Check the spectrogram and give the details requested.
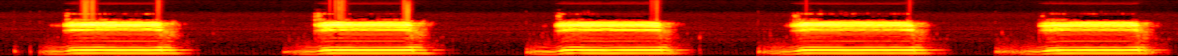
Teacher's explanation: cim harfi dilin ortasını üst damağa yapıştırarak sonrasında bıraktığımızda telaffuz ediyoruz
